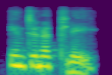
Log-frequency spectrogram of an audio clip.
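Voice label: "internuclear", Indian English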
